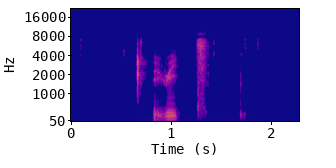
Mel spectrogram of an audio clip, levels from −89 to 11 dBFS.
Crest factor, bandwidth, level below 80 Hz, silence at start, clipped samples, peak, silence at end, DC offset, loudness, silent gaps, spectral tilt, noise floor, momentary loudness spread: 34 dB; 9.6 kHz; -82 dBFS; 0.65 s; under 0.1%; -12 dBFS; 0.9 s; under 0.1%; -40 LUFS; none; -1.5 dB/octave; -79 dBFS; 4 LU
